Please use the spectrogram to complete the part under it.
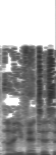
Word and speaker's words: Juventus: Ronaldo to Juventus. Did I say that right? – Juventus, it's fine.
